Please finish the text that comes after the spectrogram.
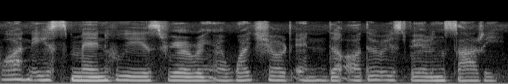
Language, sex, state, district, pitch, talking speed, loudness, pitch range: English, female, Arunachal Pradesh, Lower Dibang Valley, 185 Hz, 175 wpm, -20 LUFS, 180-195 Hz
